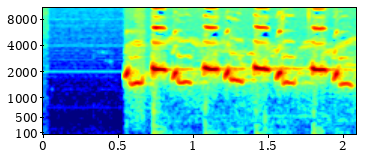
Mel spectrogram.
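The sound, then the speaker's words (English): A northern mockingbird calls in a quick run of bright, whistled two-note phrases, repeated about seven times in a steady rhythm, clear with no voices. “Here's the mockingbird.”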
